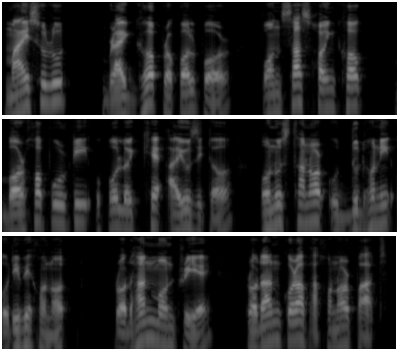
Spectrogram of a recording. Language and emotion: Assamese, neutral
